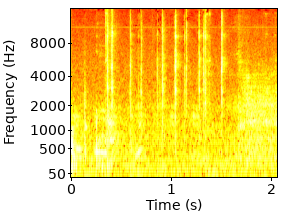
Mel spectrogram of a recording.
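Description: A quick string of small, faint metallic clicks from a Wynn's disc detainer padlock as its key is turned to lock it back up, about a dozen clicks over a second and a half.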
